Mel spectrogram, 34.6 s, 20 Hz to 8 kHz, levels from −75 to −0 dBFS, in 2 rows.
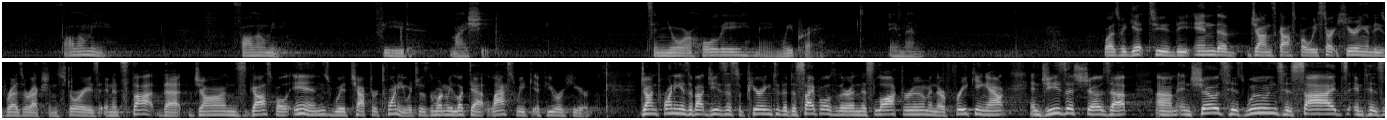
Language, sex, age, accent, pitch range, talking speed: English, male, 40-59, American, 125-185 Hz, 150 wpm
